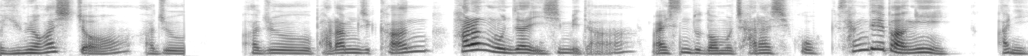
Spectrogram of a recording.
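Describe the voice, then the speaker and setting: A man's voice: high-pitched, no echo, clean studio sound. A man hosting a real estate channel, giving casual, sarcastic commentary on housing prices and a televised debate. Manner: sarcastic, talks over quoted debate clips.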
